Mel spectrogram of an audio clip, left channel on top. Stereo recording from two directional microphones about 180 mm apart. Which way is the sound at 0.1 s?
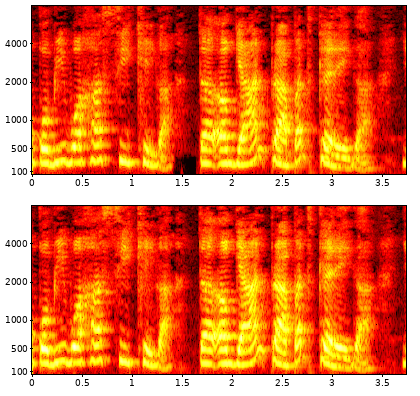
45° right (ahead or behind).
